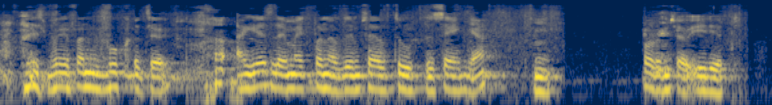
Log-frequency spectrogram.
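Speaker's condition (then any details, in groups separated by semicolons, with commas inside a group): No condition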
